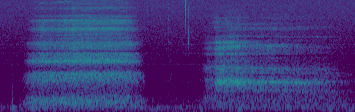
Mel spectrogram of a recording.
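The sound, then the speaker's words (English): Slow, deep breathing during a calming exercise: two long, airy breaths, each a soft rushing swell lasting a few seconds, separated by a short pause, fairly faint and with no talk. “When you take deeper breaths, your body sends calming signals to your brain. Take a moment to breathe with me now.”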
